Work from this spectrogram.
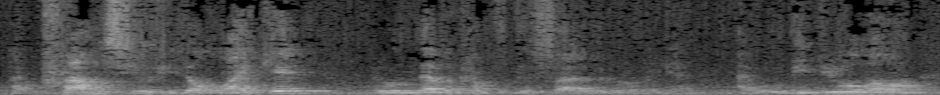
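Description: A good-natured, talkative old man, put on by a male storyteller, speaks with earnest persistence. The delivery is very lively in pitch, and the sound is roomy and a bit far from the mic. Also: fast talker, close to an everyday voice. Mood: earnest, pleading. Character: kindly, happy-go-lucky, talkative old nursing-home resident. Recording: roomy echo, distant mic, some background noise.

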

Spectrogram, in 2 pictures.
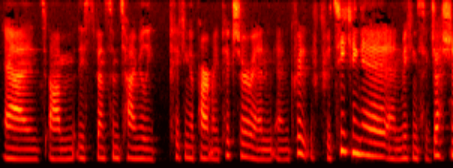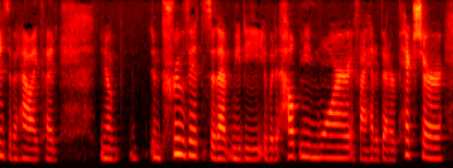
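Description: A young woman sharing her personal experience in a voice note, earnest and halting, with many ums. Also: medium pitch, darkish tone. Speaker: listener sending a voice note.

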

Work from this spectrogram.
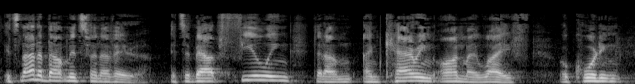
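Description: Husky-voiced rabbi giving an animated class. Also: male voice, medium pitch, normal speed. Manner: animated, mixes Hebrew and Yiddish words into English. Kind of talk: Torah class lecture.

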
